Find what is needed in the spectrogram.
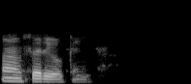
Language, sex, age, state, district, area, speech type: Tamil, male, 18-30, Tamil Nadu, Dharmapuri, rural, conversation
